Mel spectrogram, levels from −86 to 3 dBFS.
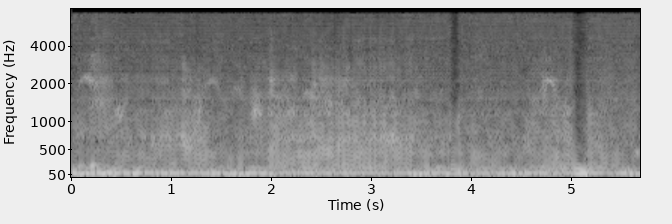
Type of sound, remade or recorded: remade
